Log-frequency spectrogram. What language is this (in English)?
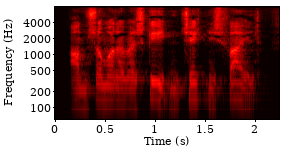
Danish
